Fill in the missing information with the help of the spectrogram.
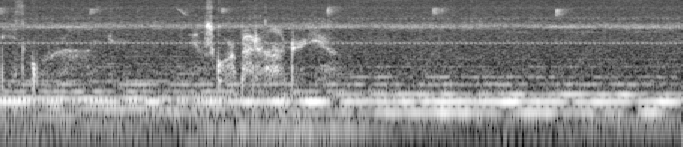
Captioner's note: whispering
